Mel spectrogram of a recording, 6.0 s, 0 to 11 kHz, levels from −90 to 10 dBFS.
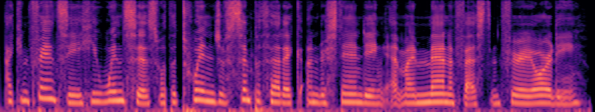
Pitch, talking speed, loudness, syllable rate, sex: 200 Hz, 150 wpm, -19 LUFS, 5.2 syllables/s, female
